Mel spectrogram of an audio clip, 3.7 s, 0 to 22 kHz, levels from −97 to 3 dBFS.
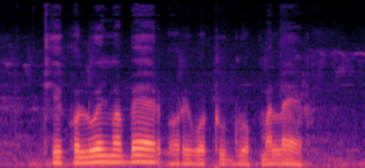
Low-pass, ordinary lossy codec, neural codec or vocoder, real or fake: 19.8 kHz; Opus, 64 kbps; none; real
